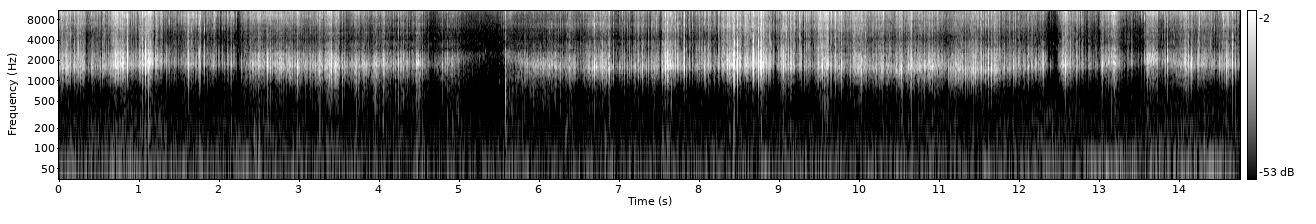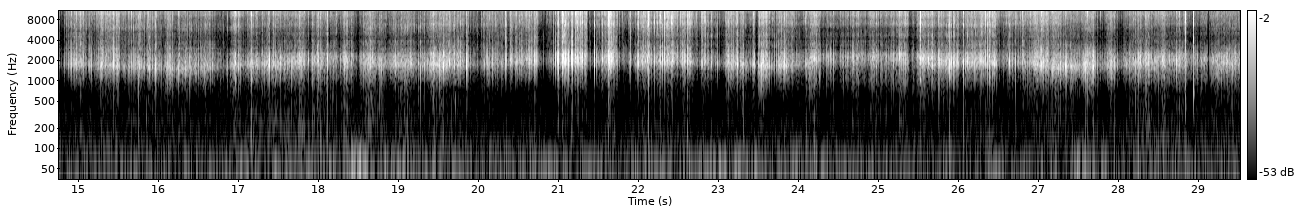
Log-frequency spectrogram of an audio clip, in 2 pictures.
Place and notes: Mas-d'Orcières, France - Granite gravels
The Lozere mounts. This desertic area is made of granite stones. It's completely different from surroundings. Here, I'm playing with the gravels. It screechs a lot and you won't find this kind of sounds in the other Cevennes mountains.
28 April 2016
